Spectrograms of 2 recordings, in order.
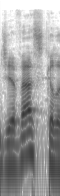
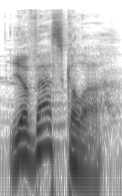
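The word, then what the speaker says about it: Jyväskylä: owpain while the northern Java skill of Eden Falls to Brazil it's pronounced Java Scala all right thanks for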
